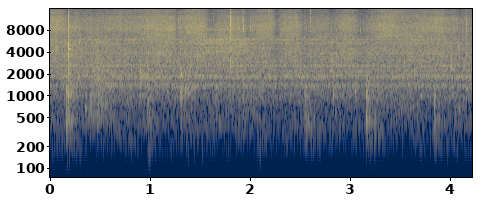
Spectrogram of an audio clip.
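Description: Iron gliding over a fabric garment on an ironing board, with soft rubbing of the cloth under the iron and hand and a few light clicks.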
